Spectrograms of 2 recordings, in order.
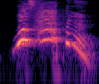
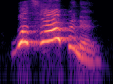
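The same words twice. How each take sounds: First: Much higher but at normal volume, rising at the end; puzzled question. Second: Much higher and louder, falling at the end; exasperated question. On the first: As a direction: ask it again in genuine puzzlement. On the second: Asking the viewers about the fighter's change of heart, loudly exasperated. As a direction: demand an answer, baffled. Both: Real, not acted.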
